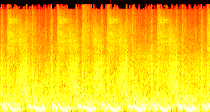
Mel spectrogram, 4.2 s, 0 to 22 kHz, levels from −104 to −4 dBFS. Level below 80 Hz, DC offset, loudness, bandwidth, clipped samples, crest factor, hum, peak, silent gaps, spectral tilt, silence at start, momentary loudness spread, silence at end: -16 dBFS; under 0.1%; -9 LUFS; 19.5 kHz; under 0.1%; 8 dB; none; 0 dBFS; none; -4.5 dB/octave; 0 s; 1 LU; 0 s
